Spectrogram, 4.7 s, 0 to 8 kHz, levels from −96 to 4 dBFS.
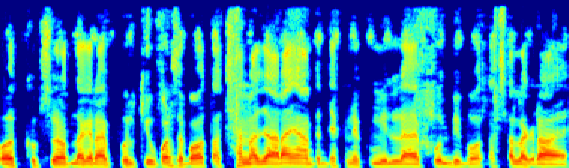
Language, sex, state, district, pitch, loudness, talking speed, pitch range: Hindi, male, Uttar Pradesh, Ghazipur, 125 Hz, -16 LUFS, 330 wpm, 120-130 Hz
